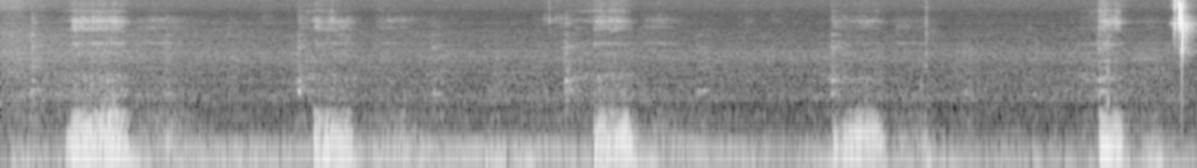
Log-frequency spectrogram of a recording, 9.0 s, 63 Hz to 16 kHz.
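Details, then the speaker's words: Sleeping dog snoring with its little tongue out: five low, rumbling snores at about 32 a minute in a quiet room. "que vous entendez pâau qui ronfle oh sa petite langue il est trop Bello il ronfle mon petit père"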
